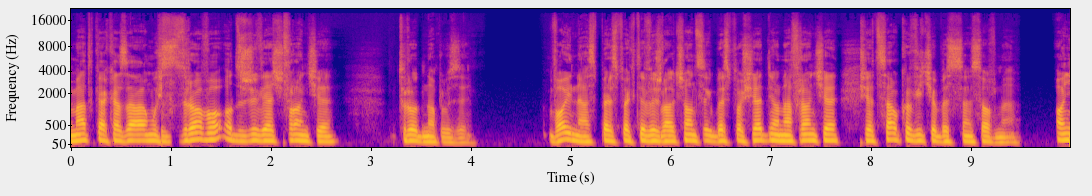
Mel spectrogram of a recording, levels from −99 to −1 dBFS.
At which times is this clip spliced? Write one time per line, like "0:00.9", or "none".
0:00.9
0:02.1
0:03.7
0:05.9
0:07.9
